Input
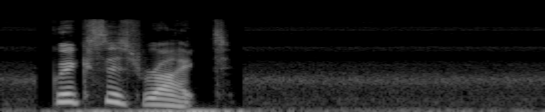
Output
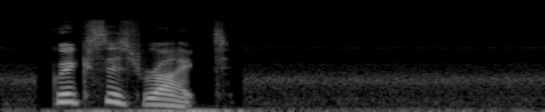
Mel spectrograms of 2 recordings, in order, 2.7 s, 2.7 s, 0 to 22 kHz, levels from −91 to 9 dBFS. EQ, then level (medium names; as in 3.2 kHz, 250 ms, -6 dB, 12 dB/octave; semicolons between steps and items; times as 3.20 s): low-pass 8.8 kHz 12 dB/octave; -5.0 dB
